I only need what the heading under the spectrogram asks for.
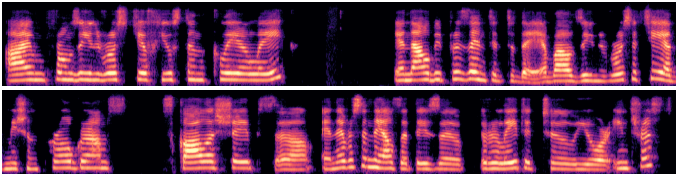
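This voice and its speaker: A woman from Ukraine with a Ukrainian accent, presenting a webinar in a halting, explanatory way as an admissions manager. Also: fairly high pitch, steady tone, fairly bright tone, no echo. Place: online video call with screen sharing.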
